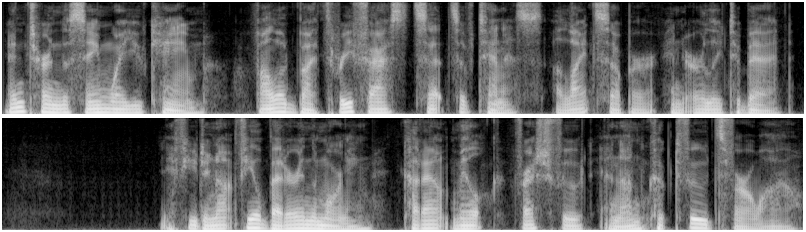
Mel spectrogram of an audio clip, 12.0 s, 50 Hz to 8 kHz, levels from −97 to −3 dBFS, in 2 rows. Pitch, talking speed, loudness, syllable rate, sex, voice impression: 90 Hz, 205 wpm, -18 LUFS, 5.2 syllables/s, male, masculine, adult-like, slightly refreshing, sincere, calm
